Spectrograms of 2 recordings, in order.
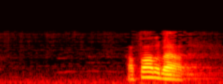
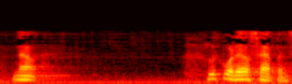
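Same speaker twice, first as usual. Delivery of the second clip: ordinary talk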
